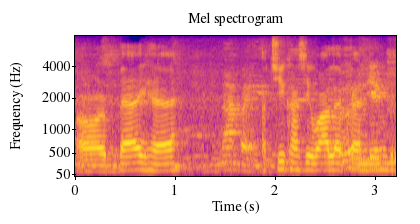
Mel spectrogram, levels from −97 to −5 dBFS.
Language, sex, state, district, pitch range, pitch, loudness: Hindi, male, Bihar, Patna, 130-150 Hz, 145 Hz, -15 LUFS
